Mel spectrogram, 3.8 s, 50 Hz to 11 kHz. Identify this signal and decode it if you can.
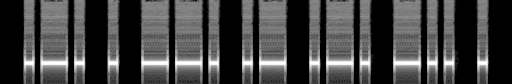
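Morse code, heard as a keyed tone, about 19 wpm, 800 Hz. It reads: REGARDE
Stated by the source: French Morse revision 8 drill of random five-letter groups at 18 words per minute.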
